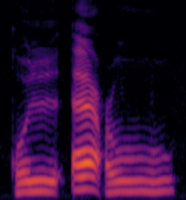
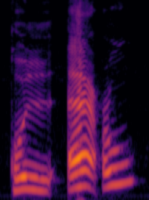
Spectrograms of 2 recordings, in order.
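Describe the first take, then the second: First: The vowel is held twice as long. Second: The vowel is held short. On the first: The speaker calls it right. "But now ... You make it longer" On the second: The speaker calls it wrong. "It was أعو"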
